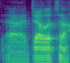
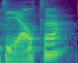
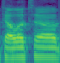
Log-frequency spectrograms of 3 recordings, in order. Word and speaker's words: Delita: My brother used to call him Dielta. And it fucked with my head a lot because I'm like, it's spelled Delita. That's not right, man.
